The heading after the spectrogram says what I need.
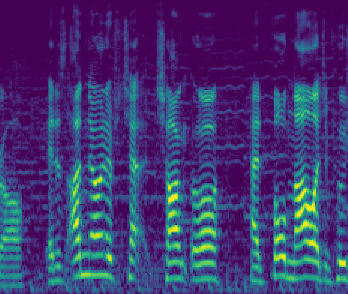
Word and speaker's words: Chang'e: Pronounce it, please. Is a planned orbit. It's Chang'e 4.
